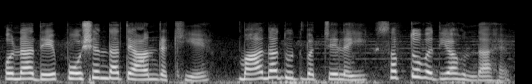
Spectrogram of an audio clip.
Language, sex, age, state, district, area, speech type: Punjabi, female, 18-30, Punjab, Jalandhar, urban, spontaneous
